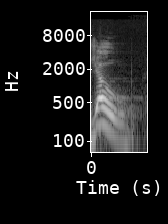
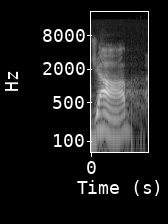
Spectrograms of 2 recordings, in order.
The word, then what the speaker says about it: Job: Last time I was here, I was preaching out of the book of Job. Half y'all couldn't find it because you thought it's pronounced Job.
